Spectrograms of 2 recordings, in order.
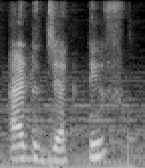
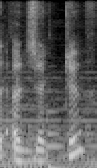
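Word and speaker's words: adjective: एडजेक्टिव इट इज नॉट एडजेक्टिव इट इज़ एडजेक्टिव D should be silent conjunction इंटरजंक्शन anything else ma'am एक छूट गया है।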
